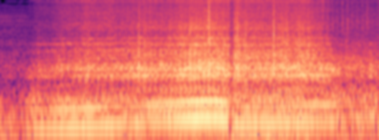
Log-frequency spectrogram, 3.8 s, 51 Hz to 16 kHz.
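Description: A Porsche Boxster 981 GTS in sport mode drives at low speed with a steady, gruff engine drone. One rising rev swells, then drops as the car shifts and carries on at an even pitch. No talk over it.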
